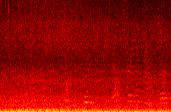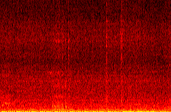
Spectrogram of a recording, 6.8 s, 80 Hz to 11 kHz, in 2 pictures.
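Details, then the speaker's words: Small-block V8 in a Box Chevy during a return build, with good oil pressure and no leaks: a steady, even low burble at idle with no misses, knocks or surging; a smooth healthy idle. "so we're gonna be running a whole lot smooth pretty much the best that I ever ran"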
